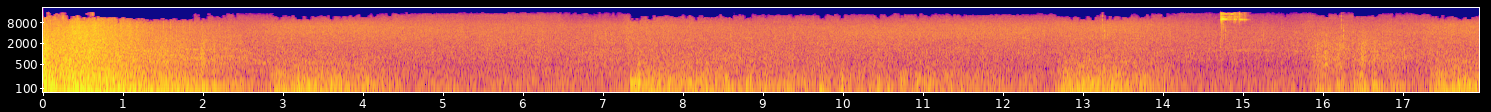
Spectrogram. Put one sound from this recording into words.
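Sea waves roll and wash steadily.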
